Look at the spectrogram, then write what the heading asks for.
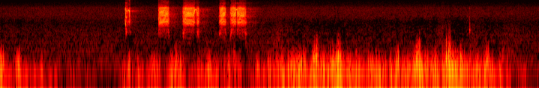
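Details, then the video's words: Black francolin, a kept pet bird, giving a harsh, grating call: a short note then three loud rasping bursts over about one and a half seconds, followed by low rumbling background noise. "Kala Teetar Ki Awaz|Black francolin Sound"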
